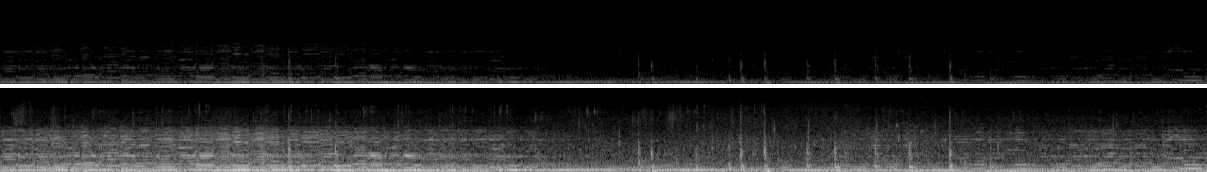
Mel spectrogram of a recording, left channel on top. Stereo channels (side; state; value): left; quieter; 26.6 dB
